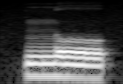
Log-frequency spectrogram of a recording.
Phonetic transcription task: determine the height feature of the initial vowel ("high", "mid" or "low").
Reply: mid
